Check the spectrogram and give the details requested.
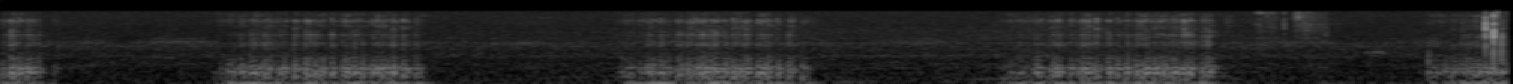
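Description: Slow, regular low rumbling snores, about one every two to three seconds, from a sleeping pig.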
